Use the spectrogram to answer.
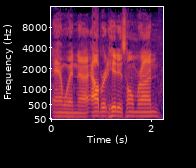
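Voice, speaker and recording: A hoarse man in his forties, a guest telling stories with animated enthusiasm. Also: medium pitch, moderate pace, slight background noise. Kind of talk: casual interview.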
